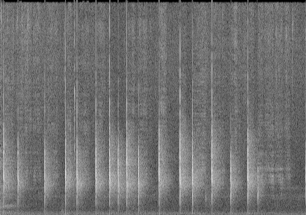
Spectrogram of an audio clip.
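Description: Chalk writing on a blackboard: a run of sharp, irregular taps, about three a second, as the chalk strikes the board at each stroke, with faint scratching between them.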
